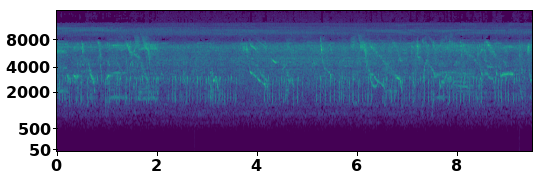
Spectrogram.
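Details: Yellow-rumped marshbirds (Pseudoleistes guirahuro) feeding on Brachiaria seeds keep up a dense, overlapping chatter of sharp, high chirps and squeaky slurred notes over a steady insect-like buzz.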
